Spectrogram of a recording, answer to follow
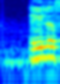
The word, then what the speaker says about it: Aleph: Aleph or Aleph depending on how you want to pronounce, but it's basically a deck profile for the Embodiment of Victory.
